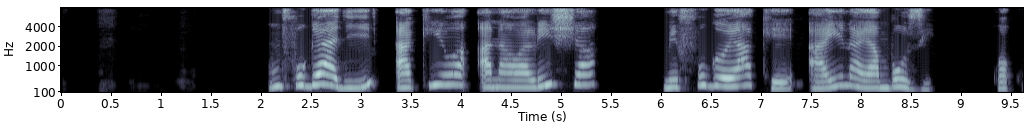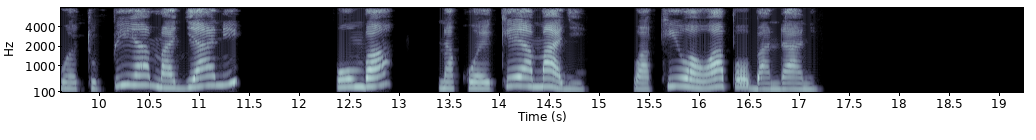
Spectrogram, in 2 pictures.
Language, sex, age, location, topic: Swahili, female, 25-35, Dar es Salaam, agriculture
